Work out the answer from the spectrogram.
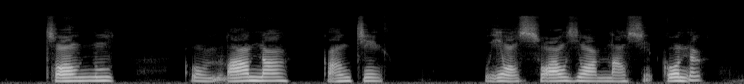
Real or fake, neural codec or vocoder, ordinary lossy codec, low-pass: fake; autoencoder, 22.05 kHz, a latent of 192 numbers a frame, VITS, trained on many speakers; AAC, 48 kbps; 9.9 kHz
